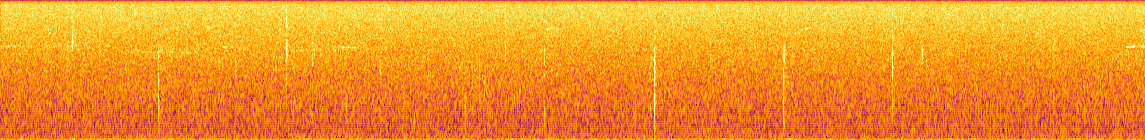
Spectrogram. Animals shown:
forest ambience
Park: Acadia National Park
